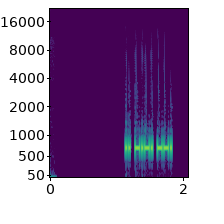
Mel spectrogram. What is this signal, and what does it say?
Morse code, heard as a keyed tone, about 47 wpm, 700 Hz. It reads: ICG
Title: USA Call Sign Postfixes - 3 Letters 50wpm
